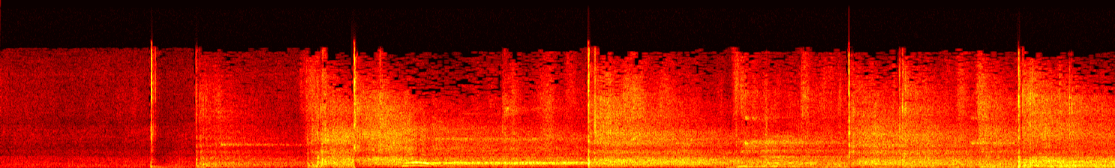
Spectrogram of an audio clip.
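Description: A hard ball smacks sharply against walls in a large echoing hall.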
